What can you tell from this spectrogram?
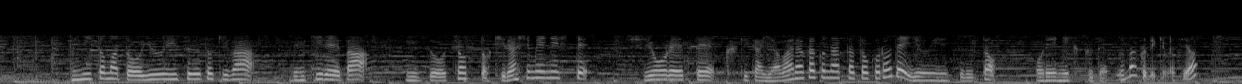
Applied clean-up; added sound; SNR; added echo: none; none; none; none.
